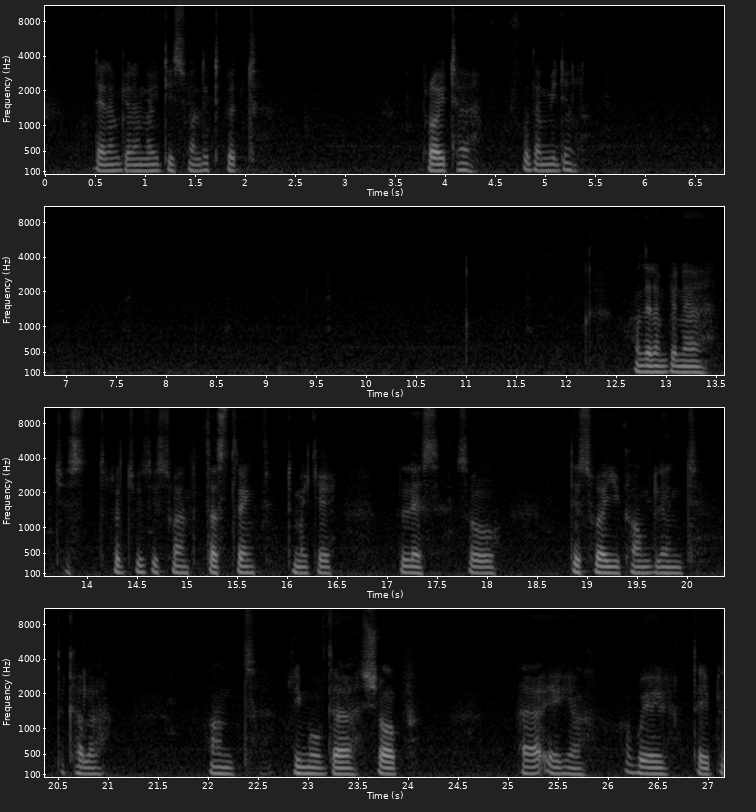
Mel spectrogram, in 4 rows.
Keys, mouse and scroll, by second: 1.6-27.1 drag.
